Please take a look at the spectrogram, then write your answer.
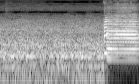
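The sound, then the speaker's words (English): A train horn at King's Cross Station sounds one loud, steady, harmonic toot that cuts in sharply after about a second of low rumbling engine noise, holding its tone to the end. “He likes trains. It's Train Guy.”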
